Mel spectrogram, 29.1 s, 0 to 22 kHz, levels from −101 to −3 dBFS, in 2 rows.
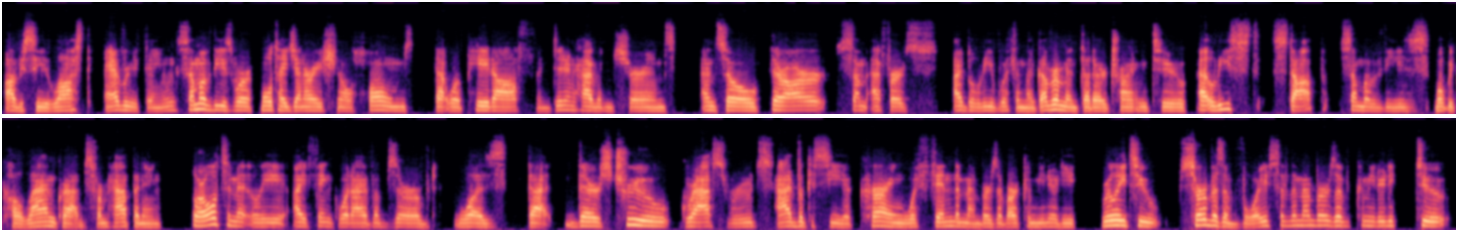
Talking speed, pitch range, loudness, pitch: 160 wpm, 130-155 Hz, -20 LUFS, 140 Hz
